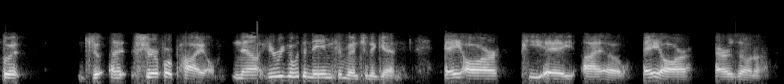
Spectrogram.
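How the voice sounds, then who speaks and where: A man's voice: mid-range voice, moderate pace, dry recording. A man from Philadelphia with a faint Philadelphia accent, talking earnestly and rambling on a call-in radio show, with many restarts. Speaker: guest. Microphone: phone. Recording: tinny phone line, dry.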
